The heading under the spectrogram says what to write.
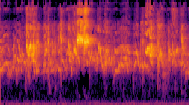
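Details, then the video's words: Budgie chirping in short lively bursts: scratchy warbles and squeaky tweets, with a sharp peak around half a second and louder phrases near one and a half and two and a half seconds. "BUDGIE CHIRPING SOUNDS"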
